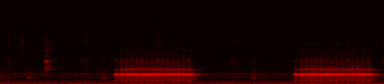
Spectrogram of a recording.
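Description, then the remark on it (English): A small, light clock made of sturdy plastic and powered by a AAA battery chimes imitating a woodpecker: two loud bursts of rapid, buzzy tapping at a steady mid-high pitch, each lasting about a second, separated by a short pause. No one speaks. “Yes, woodpecker o'clock.”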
